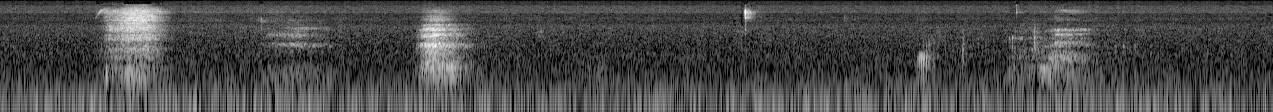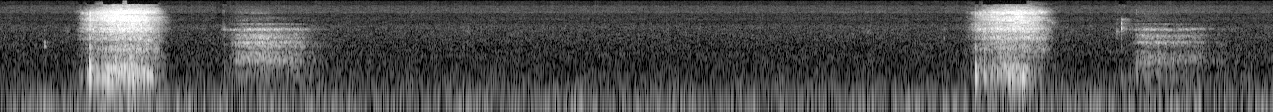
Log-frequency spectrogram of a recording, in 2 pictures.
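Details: Deliberately induced sneezes that wouldn't come out: several sharp, breathy intakes and short nasal bursts building toward a sneeze but never releasing; stifled, aborted sneezing buildups clipped together.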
